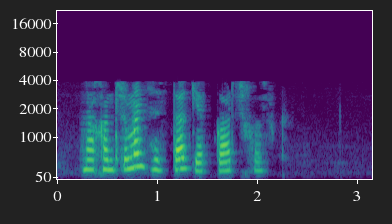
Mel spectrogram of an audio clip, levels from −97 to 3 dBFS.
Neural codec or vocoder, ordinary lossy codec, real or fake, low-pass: none; AAC, 16 kbps; real; 7.2 kHz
